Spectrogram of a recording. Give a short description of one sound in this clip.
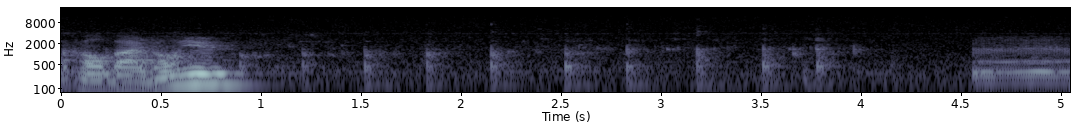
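Liquid glugs as it is poured from a bottle.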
